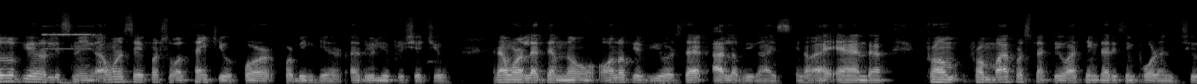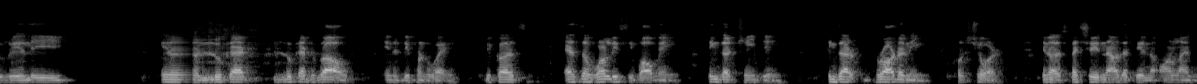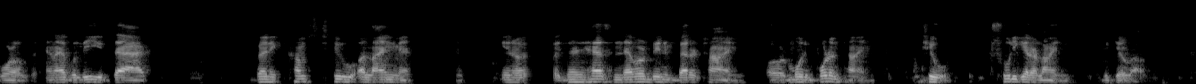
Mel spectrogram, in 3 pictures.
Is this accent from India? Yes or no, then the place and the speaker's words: yes; India; now in Maryland, United States; I came here from India in 89.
